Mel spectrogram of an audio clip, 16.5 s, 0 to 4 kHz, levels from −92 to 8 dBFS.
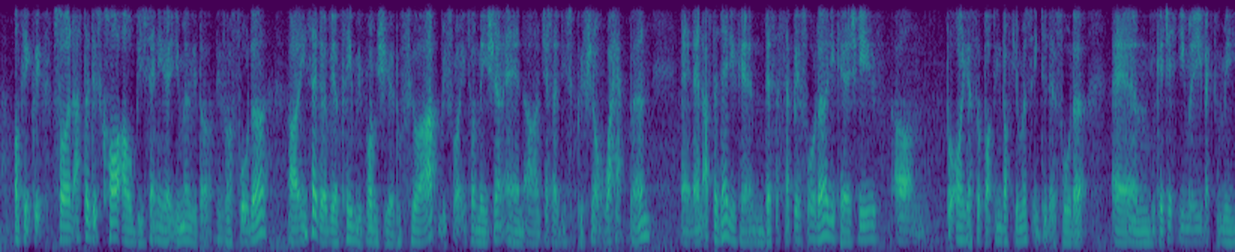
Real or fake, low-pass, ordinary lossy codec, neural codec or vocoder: fake; 3.6 kHz; Opus, 24 kbps; codec, 16 kHz, 0.5 kbps, X-Codec, WavLM features, trained on Multilingual LibriSpeech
